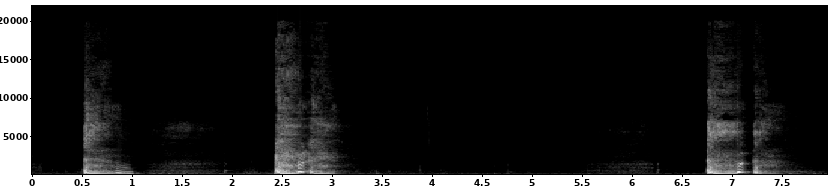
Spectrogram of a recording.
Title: Another set of clips from today's coughing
